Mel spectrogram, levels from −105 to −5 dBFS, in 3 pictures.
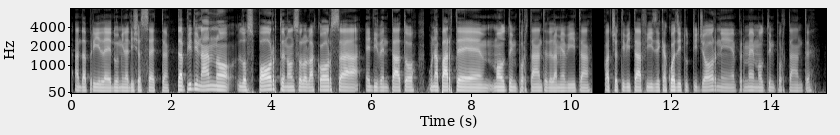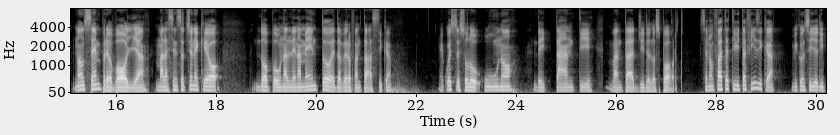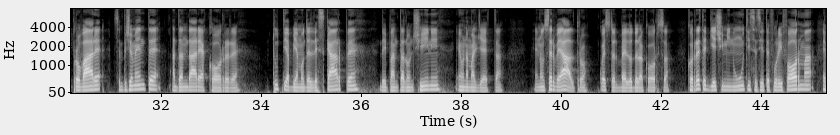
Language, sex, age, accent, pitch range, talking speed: Italian, male, 10-29, native, 110-125 Hz, 135 wpm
